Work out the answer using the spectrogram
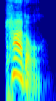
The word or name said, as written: cattle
